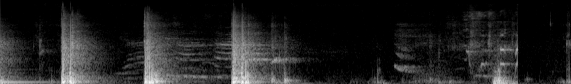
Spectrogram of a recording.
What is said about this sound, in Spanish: ¡Bienvenidos!, dijo el líder, golpeando una roca con su bastón.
